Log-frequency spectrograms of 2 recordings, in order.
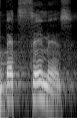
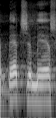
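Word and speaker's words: בית שמש: e Netânia, Bet Shemesh, vocês falam Bet Semes, a pronúncia certa seria Bet Shemesh, que quer dizer Casa do Sol, porque judeu não fala si, nós falamos shi, nunca esqueço disso.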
